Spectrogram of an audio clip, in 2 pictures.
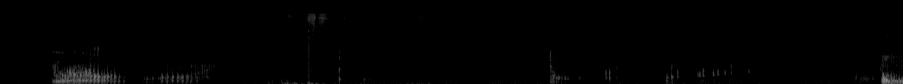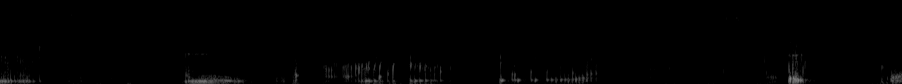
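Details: Stomach growling recorded over 3 minutes 5 seconds: irregular low gurgles and rumbles with quiet gaps between; ordinary stomach growling (borborygmi), a normal digestive sound.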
